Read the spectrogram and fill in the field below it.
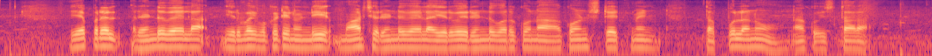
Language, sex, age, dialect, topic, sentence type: Telugu, male, 18-24, Southern, banking, question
